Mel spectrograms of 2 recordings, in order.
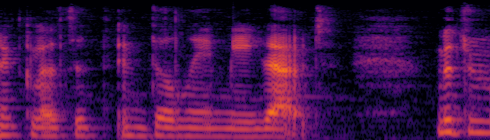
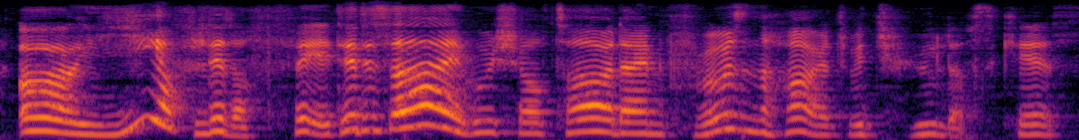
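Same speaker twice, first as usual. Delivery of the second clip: louder, theatrical fairy-tale prince; mock-gallant prince; 4 semitones higher, 7 dB louder than usual. A narrator's reading. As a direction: ham up the noble suitor. Roman playing gallant prince.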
